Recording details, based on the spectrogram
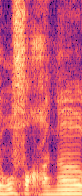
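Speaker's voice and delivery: put-on sulky, clipped, curt tone. Acting out an impatient person's reply, mock-sulky, curt tone. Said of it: "咁樣嚇，咁啊，講嘢咧又會好晦氣啦，冇尾音嘅嚇".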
